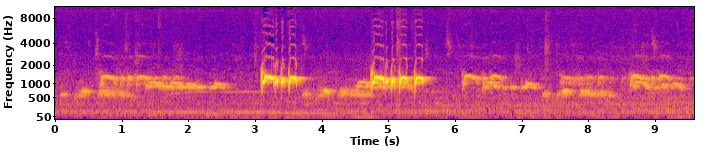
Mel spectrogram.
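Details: Zebra dove lure to set captive birds calling: soft wavering coos throughout, broken by two louder bursts of rapid, clipped, stuttering notes, against a hissing background.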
